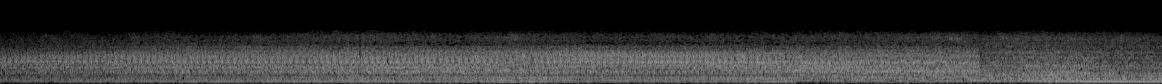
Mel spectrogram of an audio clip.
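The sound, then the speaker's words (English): A heavy lorry engine rumbles loudly and steadily as it comes up fast along a narrow country road in the morning, its deep drone settling into a lower idle near the end as it stops. No voices are heard. “Hearing a lorry coming up fast behind them, they stand in the middle of the road and thumb for a lift.”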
